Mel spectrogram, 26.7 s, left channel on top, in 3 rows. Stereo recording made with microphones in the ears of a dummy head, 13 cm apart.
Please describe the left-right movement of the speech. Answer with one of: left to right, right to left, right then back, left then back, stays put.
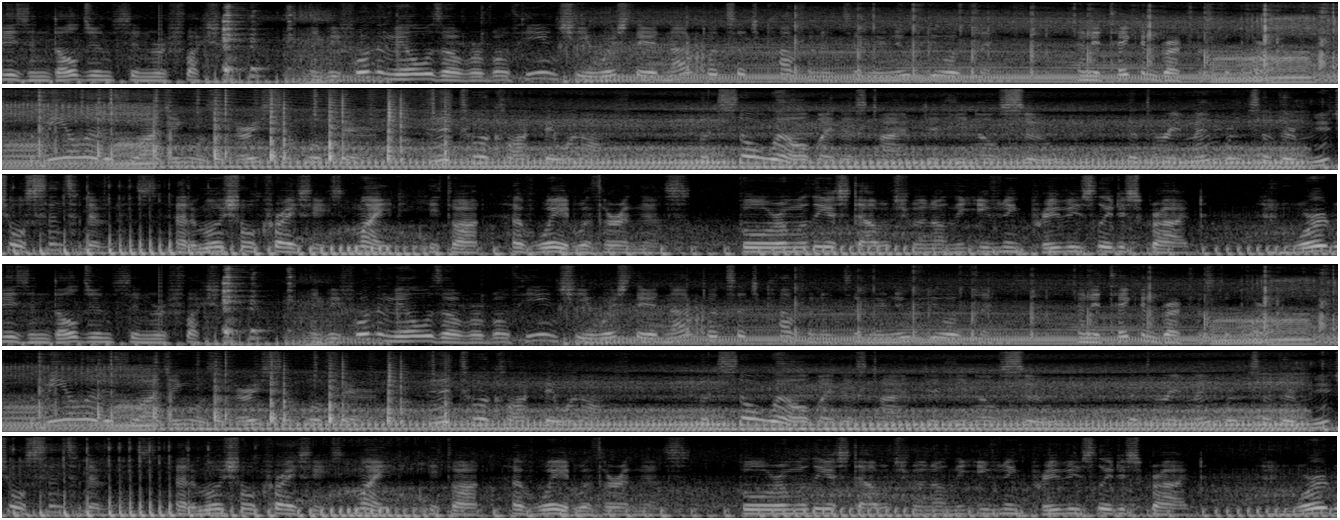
stays put.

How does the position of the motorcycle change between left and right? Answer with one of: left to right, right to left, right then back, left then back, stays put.
left to right.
